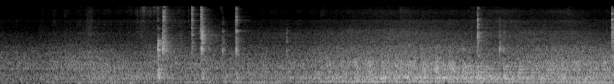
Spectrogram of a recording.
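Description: A few sharp metallic clinks of hand tools against the car's underside, over a low background noise that grows louder through the last few seconds.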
